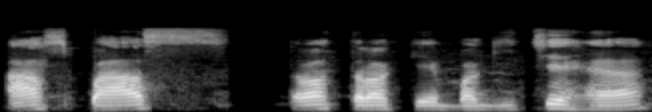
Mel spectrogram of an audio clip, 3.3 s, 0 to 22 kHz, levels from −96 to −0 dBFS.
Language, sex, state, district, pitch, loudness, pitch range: Hindi, male, Bihar, Vaishali, 130 Hz, -17 LUFS, 120-140 Hz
